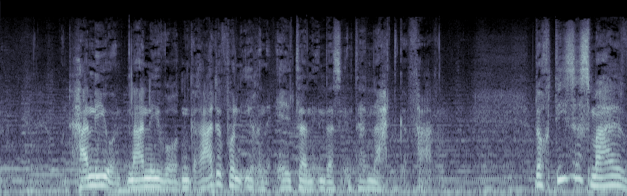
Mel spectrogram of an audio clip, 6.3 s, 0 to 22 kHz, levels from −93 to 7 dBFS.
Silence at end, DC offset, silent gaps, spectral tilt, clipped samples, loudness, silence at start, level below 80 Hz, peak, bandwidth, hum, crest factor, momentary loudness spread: 0 s; under 0.1%; none; -5.5 dB/octave; under 0.1%; -15 LUFS; 0 s; -30 dBFS; 0 dBFS; 15 kHz; none; 16 dB; 18 LU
